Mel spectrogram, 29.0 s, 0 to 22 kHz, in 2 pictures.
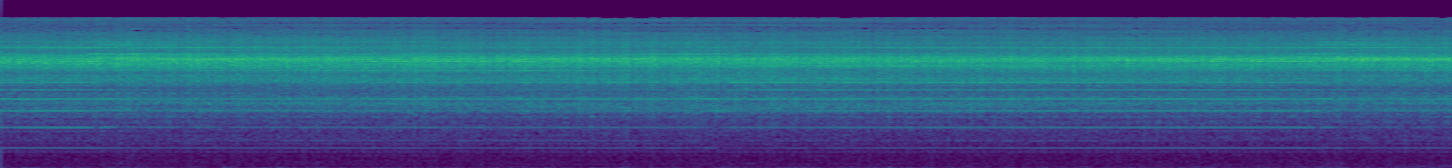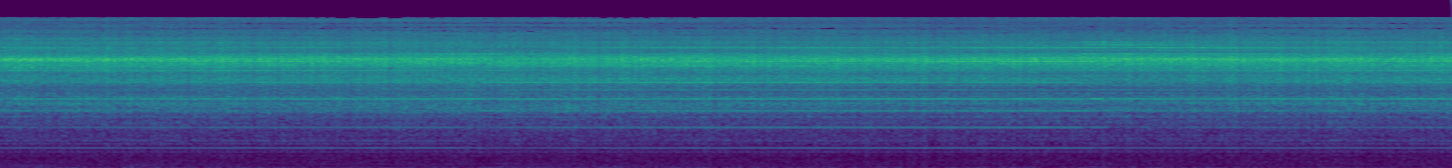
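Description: CNC milling machine facing a raw bronze block with a 6 mm two-flute HSS end mill, taking a light 0.1 mm pass. It makes a steady whine with a high hiss from the cut, unchanging throughout.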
